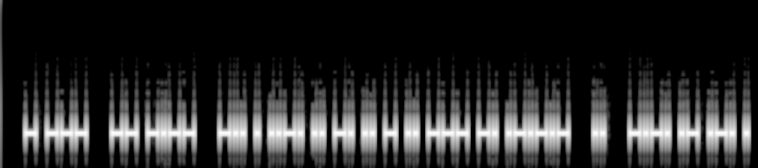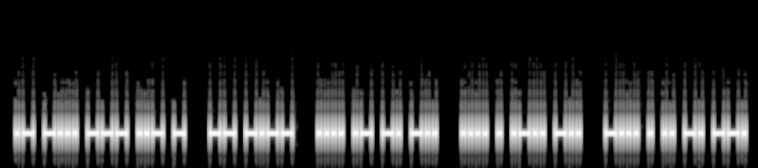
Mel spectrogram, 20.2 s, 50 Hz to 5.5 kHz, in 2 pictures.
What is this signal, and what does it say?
Morse code, heard as a keyed tone, about 25 wpm, 600 Hz. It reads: TO MY DEFINITION. I CARE ABOUT MY HAND HELD BEING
